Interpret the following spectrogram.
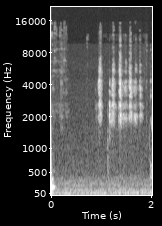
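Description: Near silence: room tone, with a few faint, light scratches about a second in from a small paintbrush on a plastic palette.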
